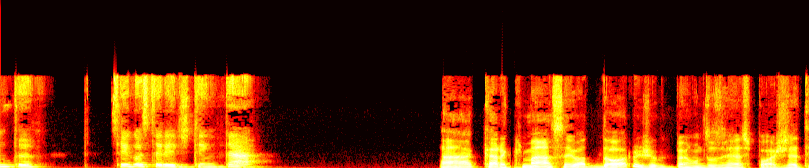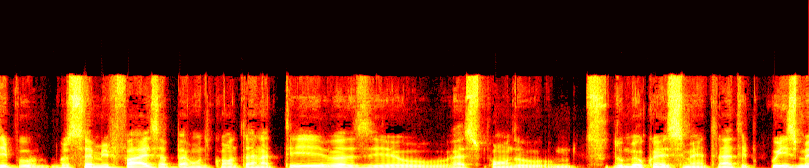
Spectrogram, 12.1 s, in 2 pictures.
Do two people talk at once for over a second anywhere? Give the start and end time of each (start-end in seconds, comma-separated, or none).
none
